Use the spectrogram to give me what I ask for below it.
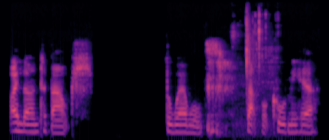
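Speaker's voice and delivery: hushed, very quiet, soft voice. In a tabletop roleplay scene, the character answers why she is here in a very quiet voice. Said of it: "keep the voice very quiet".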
